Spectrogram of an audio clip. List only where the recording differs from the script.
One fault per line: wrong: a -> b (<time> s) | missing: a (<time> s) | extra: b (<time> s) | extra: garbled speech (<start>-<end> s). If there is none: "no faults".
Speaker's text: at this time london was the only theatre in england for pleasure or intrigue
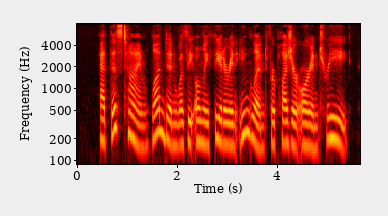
no faults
